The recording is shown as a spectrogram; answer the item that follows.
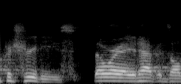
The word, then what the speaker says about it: Petrides: my dear friend petratitis did i get that right no no so please introduce yourself the right way with the right pronunciation of your last name petries don't worry it happens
